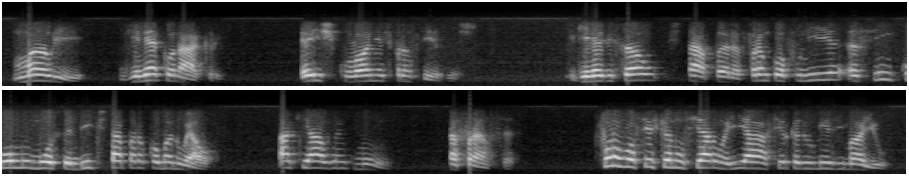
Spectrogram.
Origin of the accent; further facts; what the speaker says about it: Cape Verde; eu sou cabo-verdiano. Eu lembro-me que nos anos 70, quando eu estudava em Cabo Verde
